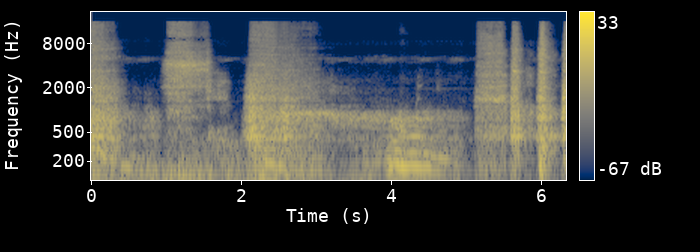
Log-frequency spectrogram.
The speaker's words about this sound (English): There's one that's called the breath of fire. And be careful, you'll get dizzy on this one. It's just deep breath and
